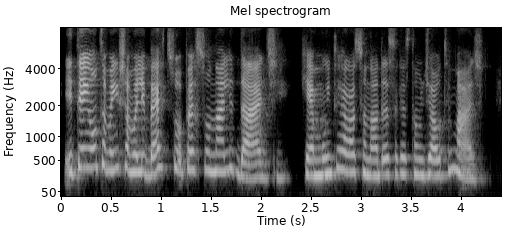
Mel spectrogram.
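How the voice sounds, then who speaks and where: A woman's voice: high voice, rapid-fire, fairly bright tone. A Brazilian woman speaking as a podcast guest and coach, explaining things in a casual conversational way. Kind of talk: casual explanatory interview talk.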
